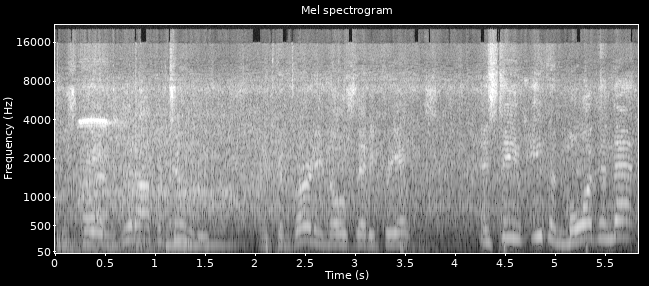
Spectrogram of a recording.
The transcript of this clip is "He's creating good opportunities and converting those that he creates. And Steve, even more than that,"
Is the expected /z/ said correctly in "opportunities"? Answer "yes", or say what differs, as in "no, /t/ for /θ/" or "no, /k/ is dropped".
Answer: no, /z/ is dropped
